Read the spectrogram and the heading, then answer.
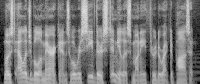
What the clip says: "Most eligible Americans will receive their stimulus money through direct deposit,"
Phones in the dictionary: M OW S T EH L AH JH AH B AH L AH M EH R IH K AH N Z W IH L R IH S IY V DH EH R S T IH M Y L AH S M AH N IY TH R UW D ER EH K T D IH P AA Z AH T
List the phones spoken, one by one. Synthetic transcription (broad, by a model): M OW S T EH L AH JH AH B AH L AH M EH R IH K AH N Z W IH L R IH S IY V DH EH R S T IH M Y L AH S M AH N IY TH R UW D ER EH K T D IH P AA Z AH T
